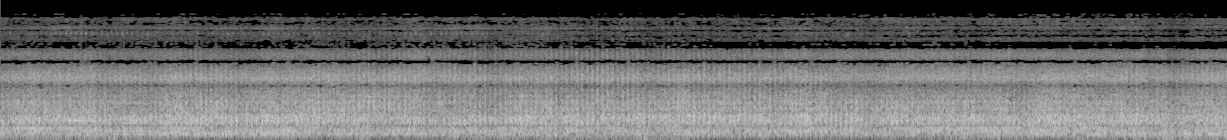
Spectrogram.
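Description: A helicopter hovers close overhead with loud, steady whirring rotor blades.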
